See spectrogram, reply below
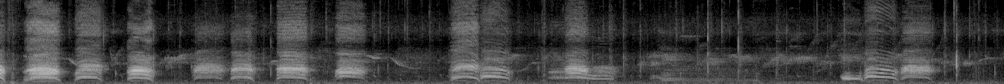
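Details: Crows calling loudly while fighting for food, a rapid run of harsh caws early on, then scattered hoarse calls and a few overlapping voices, with a quieter stretch before a final burst.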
